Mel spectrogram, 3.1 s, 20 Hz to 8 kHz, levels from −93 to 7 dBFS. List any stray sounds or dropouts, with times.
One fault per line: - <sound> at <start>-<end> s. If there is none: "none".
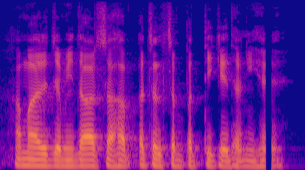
- dropout at 2.7-2.7 s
